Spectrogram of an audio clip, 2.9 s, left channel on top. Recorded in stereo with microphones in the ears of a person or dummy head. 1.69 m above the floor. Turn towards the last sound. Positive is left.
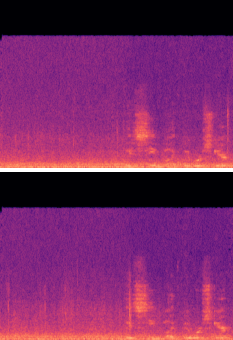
turn(degrees=-75)  # may be behind; listen again after turning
